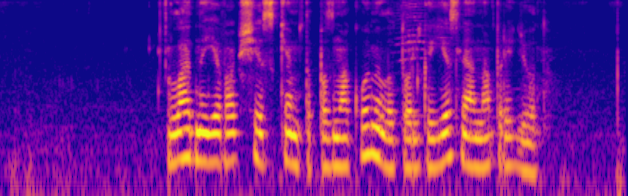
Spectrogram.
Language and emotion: Russian, neutral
